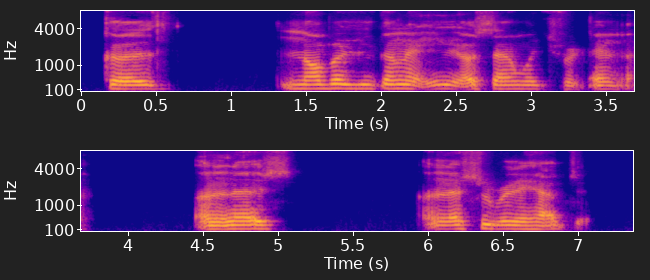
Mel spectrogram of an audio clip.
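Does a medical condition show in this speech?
Yes: cerebral palsy; mild.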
